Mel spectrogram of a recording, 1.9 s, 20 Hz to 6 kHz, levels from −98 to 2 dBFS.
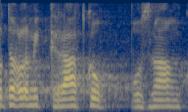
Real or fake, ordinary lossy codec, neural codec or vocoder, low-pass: fake; Opus, 64 kbps; vocoder, 22.05 kHz, 80 mel bands, HiFi-GAN; 5.4 kHz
